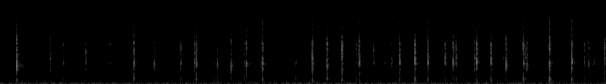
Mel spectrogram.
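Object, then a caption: Cardboard box. Long green nails tap and scratch a tall, rectangular, hollow Pukka tea box made of printed cardboard, held upright. A quiet, uneven run of short, dry, bright clicks and taps dies away almost instantly, with soft scratching between them over a faint low background hum.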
